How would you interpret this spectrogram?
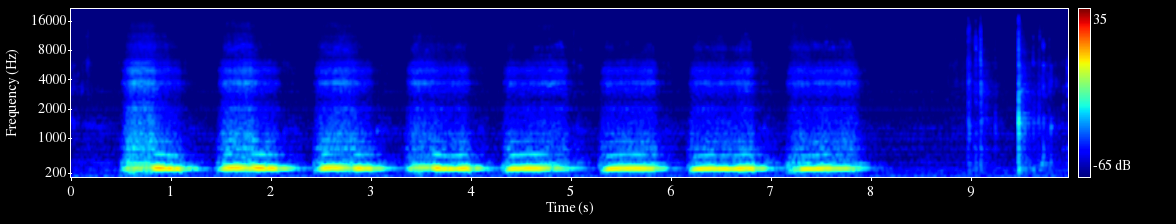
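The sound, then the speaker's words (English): Eight breathy, hooting notes from blowing across the top of an 8-ounce plastic drinking water bottle, each a steady low tone about half a second long in an even rhythm, followed by a couple of faint taps. “First thing I'm going to do is going to blow across the top.”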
